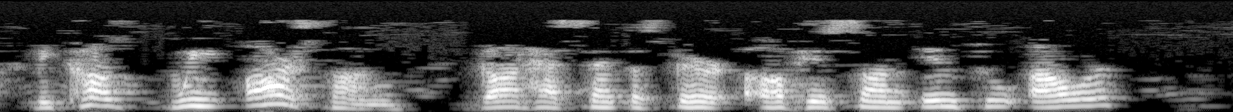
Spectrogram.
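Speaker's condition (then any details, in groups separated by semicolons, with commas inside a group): No condition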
